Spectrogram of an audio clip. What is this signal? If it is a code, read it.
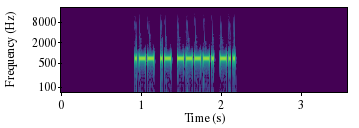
Morse code, heard as a keyed tone, about 46 wpm, 700 Hz. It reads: WA9D
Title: USA Call Signs - 4 Characters - 45wpm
